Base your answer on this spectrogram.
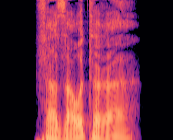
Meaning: inflection of versaut: 1. strong/mixed nominative masculine singular comparative degree 2. strong genitive/dative feminine singular comparative degree 3. strong genitive plural comparative degree
- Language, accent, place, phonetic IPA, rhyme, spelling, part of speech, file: German, Germany, Berlin, [fɛɐ̯ˈzaʊ̯təʁɐ], -aʊ̯təʁɐ, versauterer, adjective, De-versauterer.ogg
